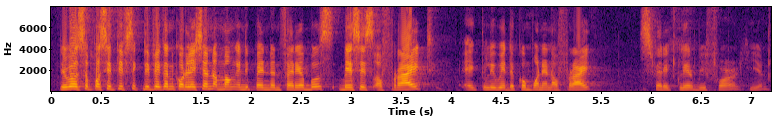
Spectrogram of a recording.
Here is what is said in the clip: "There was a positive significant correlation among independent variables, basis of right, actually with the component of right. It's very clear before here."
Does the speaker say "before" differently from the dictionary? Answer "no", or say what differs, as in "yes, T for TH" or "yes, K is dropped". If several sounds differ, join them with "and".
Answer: no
